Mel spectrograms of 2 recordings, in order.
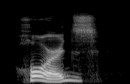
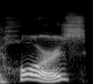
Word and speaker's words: hordes: Hordes is a word that you need to pronounce carefully. You need to have the D at the end of hordes. Otherwise, you get the word whores, which means something very different.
